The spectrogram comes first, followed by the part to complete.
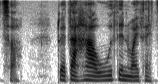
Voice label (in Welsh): "hawdd", Welsh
